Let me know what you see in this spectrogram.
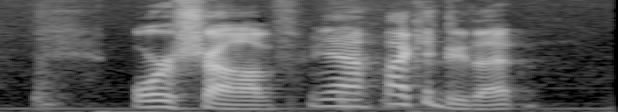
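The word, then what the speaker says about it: Orzhov: Keebler says we need to pronounce it Orshav. Orshav.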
